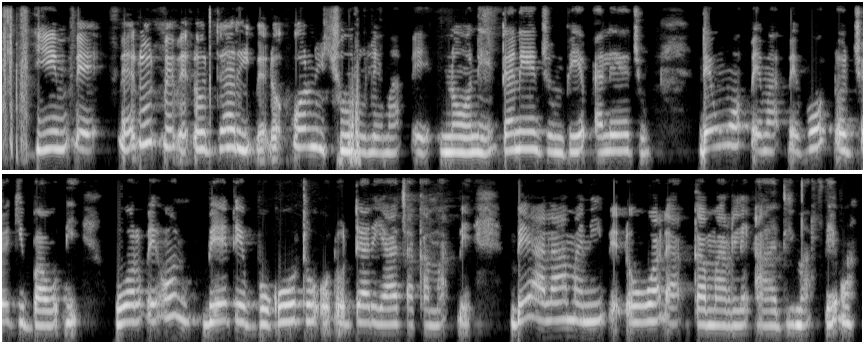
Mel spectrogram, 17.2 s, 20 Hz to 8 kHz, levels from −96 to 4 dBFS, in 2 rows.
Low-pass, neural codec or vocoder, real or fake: 7.2 kHz; none; real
